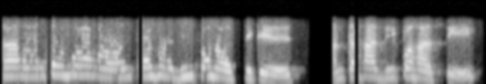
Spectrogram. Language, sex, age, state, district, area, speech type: Sanskrit, female, 60+, Tamil Nadu, Chennai, urban, conversation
